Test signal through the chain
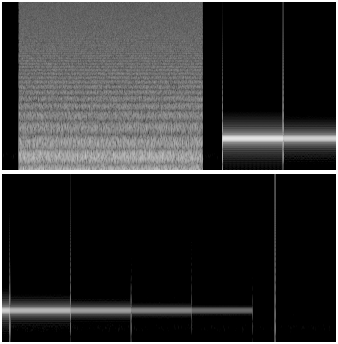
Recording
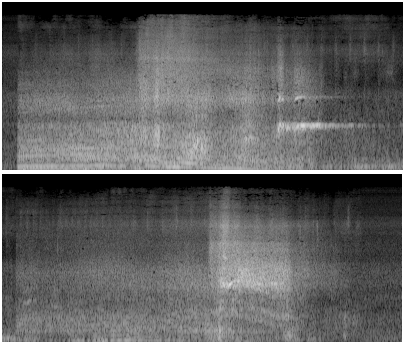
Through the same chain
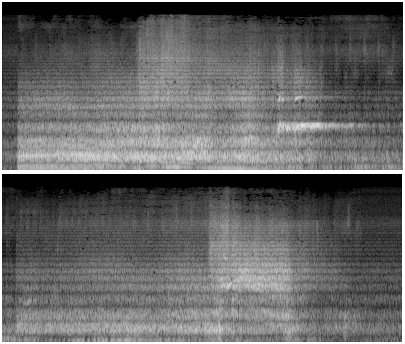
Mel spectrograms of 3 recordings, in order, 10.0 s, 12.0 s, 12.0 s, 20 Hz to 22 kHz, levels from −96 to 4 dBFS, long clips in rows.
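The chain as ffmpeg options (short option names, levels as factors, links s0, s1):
-af "equalizer=f=390:t=o:w=2:g=9.5,alimiter=limit=0.355:level=0:latency=1:release=37,aecho=1:1:2.9:0.76"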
